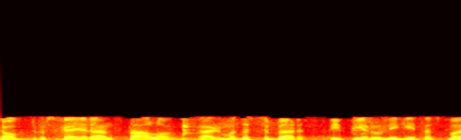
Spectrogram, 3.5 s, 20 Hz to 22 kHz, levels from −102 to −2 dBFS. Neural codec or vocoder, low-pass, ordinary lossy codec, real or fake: none; 3.6 kHz; MP3, 24 kbps; real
